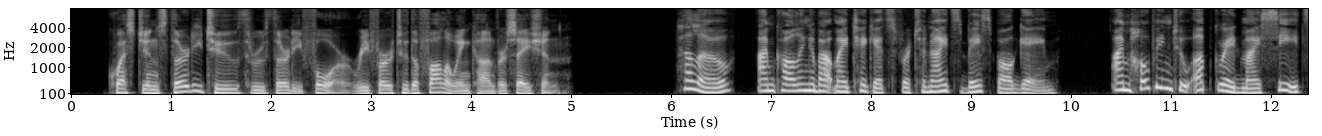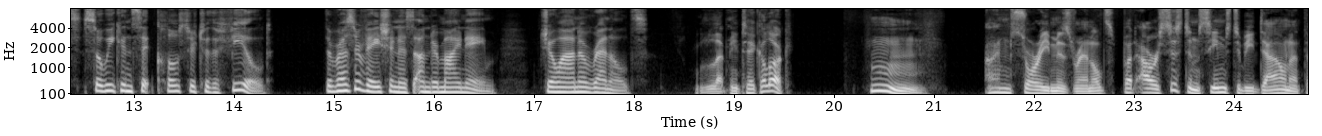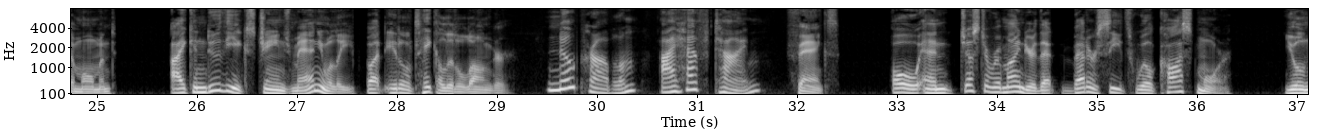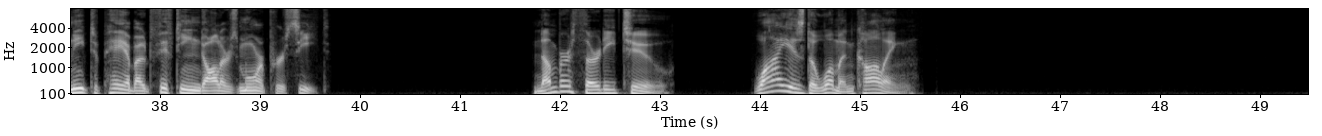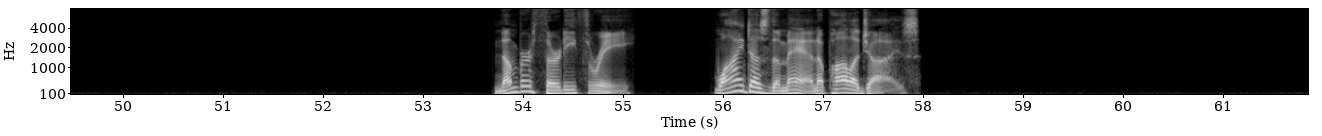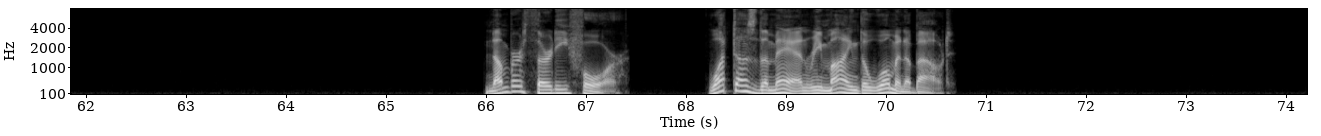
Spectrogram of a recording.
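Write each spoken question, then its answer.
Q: Why is the woman calling?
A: To upgrade her seats for tonight's baseball game

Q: Why does the man apologize?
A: The system is down

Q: What does the man remind the woman about?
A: Better seats cost more (about $15 more per seat)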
